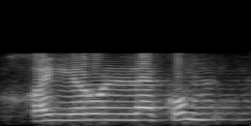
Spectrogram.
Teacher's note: تدغم التنوين في اللام وما يبقاش عندك غنة، بدون غنة ما تغنش · Term: ادغام كامل بدون غنة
